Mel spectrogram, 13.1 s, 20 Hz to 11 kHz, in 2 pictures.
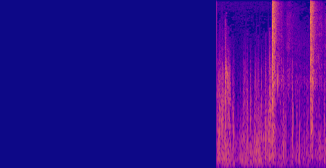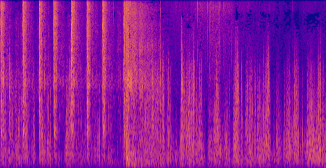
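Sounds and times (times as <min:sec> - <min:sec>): rifle gunshots: 0:05.4 - 0:10.0
explosion boom with low rumble: 0:08.9 - 0:10.4.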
